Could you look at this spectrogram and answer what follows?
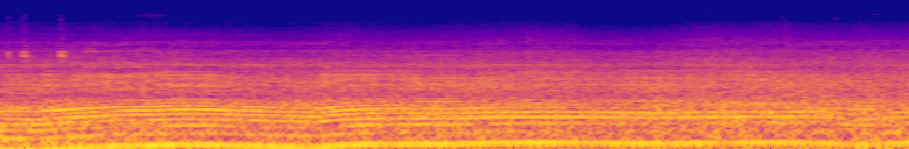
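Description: Yamaha Aerox scooter with an upgraded CVT and stock engine accelerating, a steady loud drone with rising harmonics held close throughout, with no talk.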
